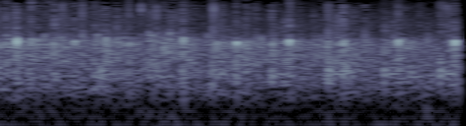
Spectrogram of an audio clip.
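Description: An audience claps their hands together in praise, in steady, dense applause, many overlapping claps forming a continuous, fairly loud patter with no voices rising above it.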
